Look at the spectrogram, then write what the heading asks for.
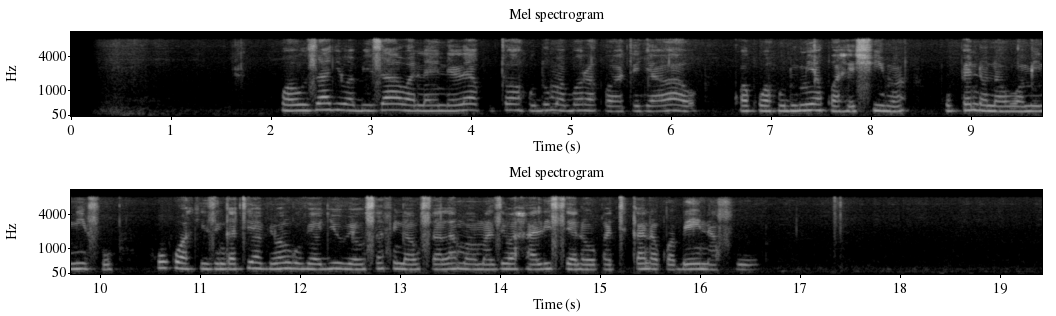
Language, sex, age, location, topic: Swahili, female, 25-35, Dar es Salaam, finance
